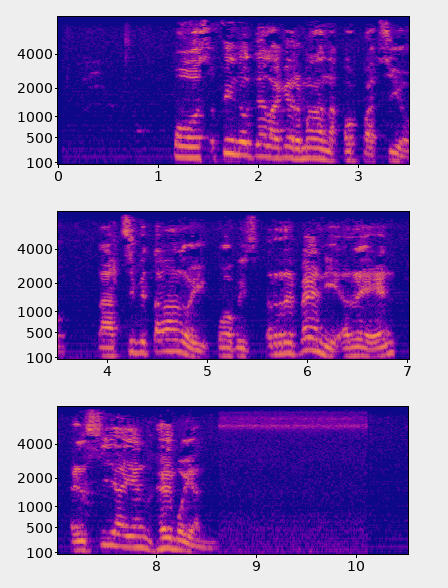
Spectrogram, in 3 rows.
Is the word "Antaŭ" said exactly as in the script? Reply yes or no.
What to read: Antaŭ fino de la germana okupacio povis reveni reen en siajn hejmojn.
no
